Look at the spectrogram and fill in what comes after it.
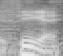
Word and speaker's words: Feige: No, he said it right, Feige.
